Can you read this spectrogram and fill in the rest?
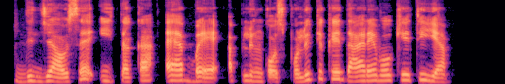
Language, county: Lithuanian, Kaunas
